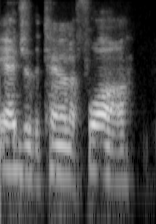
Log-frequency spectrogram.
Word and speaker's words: Foy: uh on the edge of the town of foie not foy but foie ah yeah that's the actual pronunciation of it all americans call it foy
